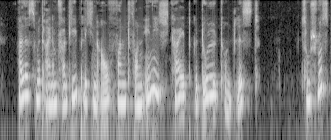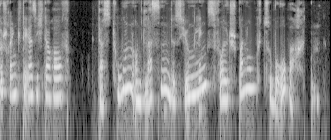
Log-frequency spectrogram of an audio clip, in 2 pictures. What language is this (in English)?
German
